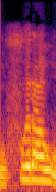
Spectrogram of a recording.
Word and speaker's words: who: 여기에서는 또 where 그냥 h가 없는 것처럼 소리가 나고 여기에서는 또 h가 있는 것처럼 소리가 나요. 그죠? 요 who라고 우리가 발음을 하니까. 근데 이게 규칙이 없어요.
